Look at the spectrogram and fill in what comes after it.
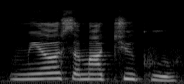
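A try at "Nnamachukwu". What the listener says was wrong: You said Mio. You said Mio. You really just said Mio. When it's a double N, remember we do.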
